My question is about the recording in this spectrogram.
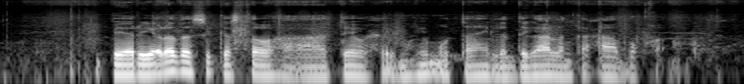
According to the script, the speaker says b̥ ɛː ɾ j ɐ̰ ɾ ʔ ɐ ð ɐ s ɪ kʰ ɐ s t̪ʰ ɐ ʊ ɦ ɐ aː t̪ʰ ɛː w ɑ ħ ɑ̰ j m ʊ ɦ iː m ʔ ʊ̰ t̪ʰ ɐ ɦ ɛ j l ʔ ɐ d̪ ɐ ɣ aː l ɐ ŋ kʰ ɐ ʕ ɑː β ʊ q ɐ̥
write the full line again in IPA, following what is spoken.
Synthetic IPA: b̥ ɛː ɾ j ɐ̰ ɾ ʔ ɐ ð ɐ s ɪ kʰ ɐ s t̪ʰ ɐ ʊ ɦ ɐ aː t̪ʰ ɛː w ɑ ħ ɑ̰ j m ʊ ɦ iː m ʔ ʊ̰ t̪ʰ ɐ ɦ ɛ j l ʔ ɐ d̪ ɐ ɣ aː l ɐ ŋ kʰ ɐ ʕ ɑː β ʊ q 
